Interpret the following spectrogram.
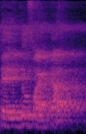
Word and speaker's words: Pteridophyta: पी इसका silent होता है, इसको टेरिडोफाइटा पढ़ा जाता है।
